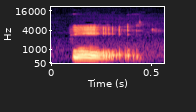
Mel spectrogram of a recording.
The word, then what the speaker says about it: boll: is called the cotton boll. I know, that's a weird one. Boll. Boll, ball, but I'll spell it for you. It's spelled a little bit differently than you might think.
